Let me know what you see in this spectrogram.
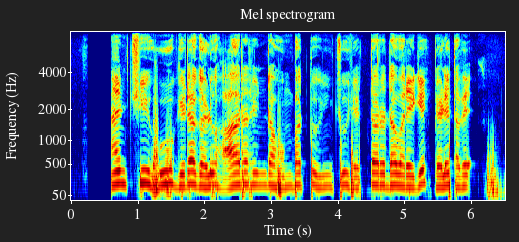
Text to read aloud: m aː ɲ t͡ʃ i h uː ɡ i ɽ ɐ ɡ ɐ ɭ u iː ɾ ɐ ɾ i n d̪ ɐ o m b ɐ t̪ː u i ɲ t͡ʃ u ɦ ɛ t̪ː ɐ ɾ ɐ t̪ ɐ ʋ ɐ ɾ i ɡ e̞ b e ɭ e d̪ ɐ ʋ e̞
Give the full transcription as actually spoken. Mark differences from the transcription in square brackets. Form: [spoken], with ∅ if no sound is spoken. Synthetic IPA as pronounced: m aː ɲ t͡ʃ i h uː ɡ i ɽ ɐ ɡ ɐ ɭ u [aː] ɾ ɐ ɾ i n d̪ ɐ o m b ɐ t̪ː u i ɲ t͡ʃ u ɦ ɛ t̪ː ɐ ɾ ɐ [d̪] ɐ ʋ ɐ ɾ [e] ɡ e̞ b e ɭ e [t̪] ɐ ʋ e̞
